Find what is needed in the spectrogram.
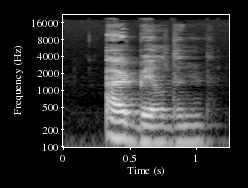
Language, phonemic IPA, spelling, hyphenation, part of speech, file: Dutch, /ˈœy̯dˌbeːl.də(n)/, uitbeeldden, uit‧beeld‧den, verb, Nl-uitbeeldden.ogg
- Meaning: inflection of uitbeelden: 1. plural dependent-clause past indicative 2. plural dependent-clause past subjunctive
